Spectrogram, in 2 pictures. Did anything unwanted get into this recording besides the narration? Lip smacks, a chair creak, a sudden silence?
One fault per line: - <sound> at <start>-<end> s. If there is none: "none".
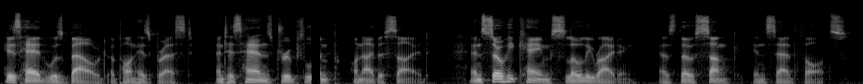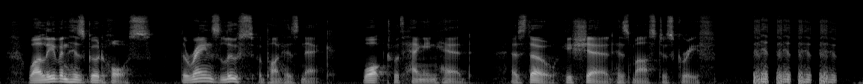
- dropout at 3.1-3.2 s
- laugh at 16.2-17.0 s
